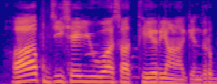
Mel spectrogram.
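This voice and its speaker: In a Haryanvi accent, a man talks at a very slow pace with ordinary pitch variation, recorded with a dry sound with no echo over light background noise. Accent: Haryanvi-accented Hindi. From Haryana, India. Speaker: local news reporter. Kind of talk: field interview. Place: home room. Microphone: handheld.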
